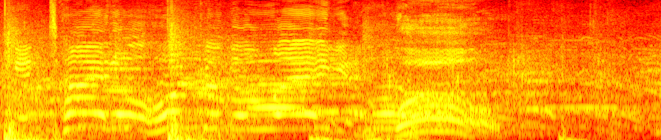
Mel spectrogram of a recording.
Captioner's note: hand thudding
